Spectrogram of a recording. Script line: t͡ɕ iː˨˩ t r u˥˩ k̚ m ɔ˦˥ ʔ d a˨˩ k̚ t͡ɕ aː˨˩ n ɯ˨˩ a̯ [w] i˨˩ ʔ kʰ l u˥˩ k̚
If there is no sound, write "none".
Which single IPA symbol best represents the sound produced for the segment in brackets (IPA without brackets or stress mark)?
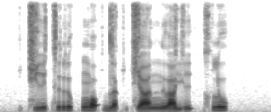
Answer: j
